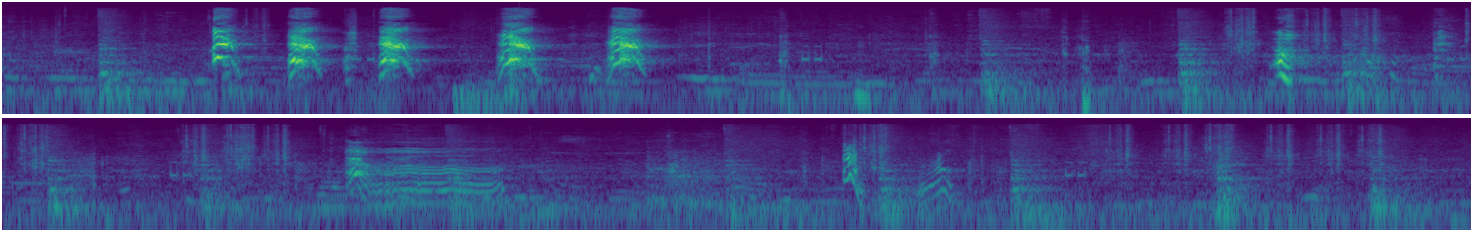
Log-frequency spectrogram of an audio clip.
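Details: Mexican hairless dog playing with its puppy outside Oaxaca, Mexico: five loud sharp barks about every half second, then softer yips, a wavering whine and scattered yelps during play.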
